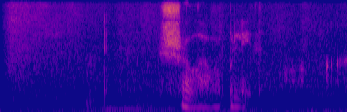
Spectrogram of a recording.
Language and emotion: Russian, angry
